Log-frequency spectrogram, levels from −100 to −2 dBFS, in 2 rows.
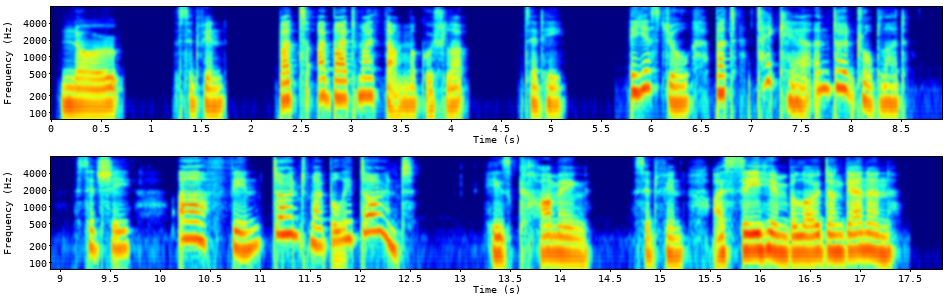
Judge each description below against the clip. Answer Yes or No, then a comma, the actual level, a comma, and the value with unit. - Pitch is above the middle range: No, medium, 165 Hz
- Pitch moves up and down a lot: Yes, wide, 6.2 semitones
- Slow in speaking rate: Yes, slow, 125 wpm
